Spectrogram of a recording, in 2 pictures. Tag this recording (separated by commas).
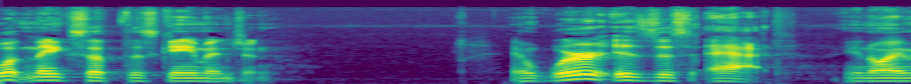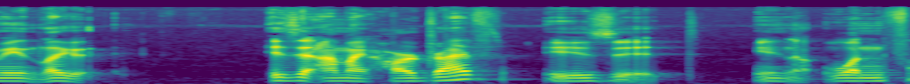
Speech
